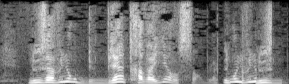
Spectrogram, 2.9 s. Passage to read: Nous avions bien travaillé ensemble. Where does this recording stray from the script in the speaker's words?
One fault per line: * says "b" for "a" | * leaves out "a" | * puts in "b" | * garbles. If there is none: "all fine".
* garbles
